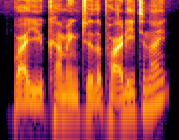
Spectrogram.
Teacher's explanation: Notice how voice went up at the end.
